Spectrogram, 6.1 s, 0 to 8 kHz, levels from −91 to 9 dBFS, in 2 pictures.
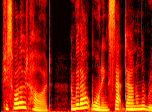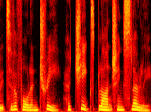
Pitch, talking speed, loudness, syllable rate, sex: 215 Hz, 190 wpm, -18 LUFS, 4.7 syllables/s, female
